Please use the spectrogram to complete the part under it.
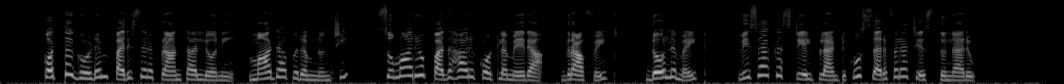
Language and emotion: Telugu, neutral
